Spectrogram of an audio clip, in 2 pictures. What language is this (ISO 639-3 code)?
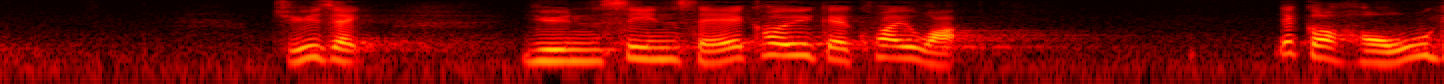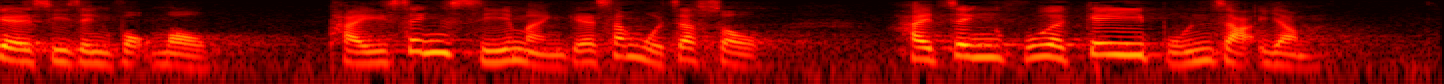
yue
